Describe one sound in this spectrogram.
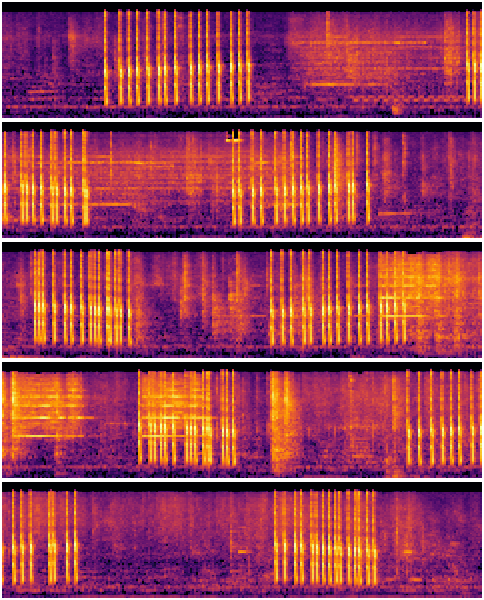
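Rapid bright plinking ticks sound in short bursts.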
